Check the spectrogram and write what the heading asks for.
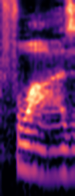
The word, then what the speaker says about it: Foy: very famous attack on Foy or foes it's pronounced over there in Belgium they show an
